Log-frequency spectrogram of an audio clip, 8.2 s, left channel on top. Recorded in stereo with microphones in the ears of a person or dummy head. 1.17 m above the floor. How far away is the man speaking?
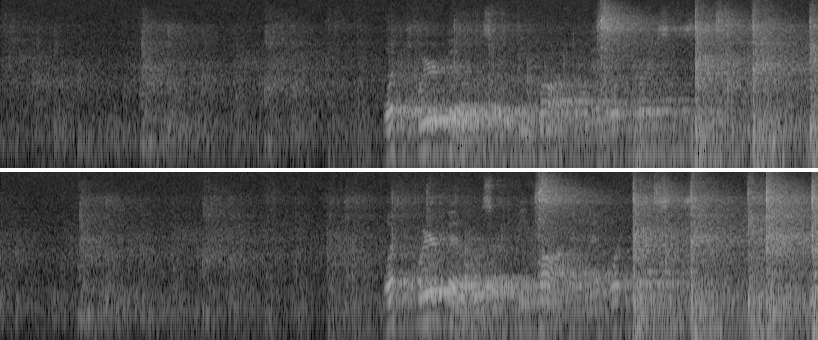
About 4.5 m.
